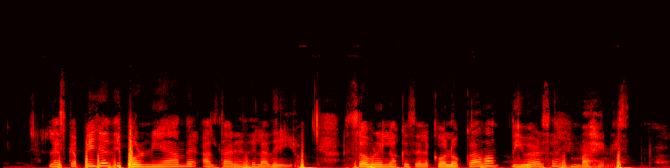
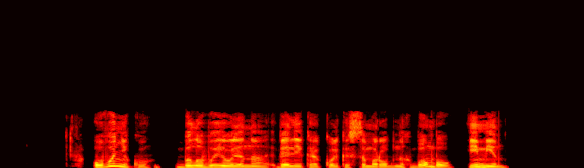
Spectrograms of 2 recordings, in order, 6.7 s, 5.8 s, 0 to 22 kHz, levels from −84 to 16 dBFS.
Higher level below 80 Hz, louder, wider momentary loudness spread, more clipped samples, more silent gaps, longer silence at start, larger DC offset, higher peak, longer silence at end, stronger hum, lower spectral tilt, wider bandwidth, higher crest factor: first, -34 dBFS vs -56 dBFS; second, -26 LUFS vs -18 LUFS; about the same, 9 LU vs 8 LU; neither; second, none vs 0.85-0.91 s, 1.61-1.74 s, 4.56-4.65 s; second, 0.3 s vs 0.8 s; neither; about the same, 0 dBFS vs -2 dBFS; second, 0.1 s vs 0.8 s; neither; about the same, -5.5 dB/octave vs -5 dB/octave; first, 9.4 kHz vs 7.8 kHz; first, 24 dB vs 18 dB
